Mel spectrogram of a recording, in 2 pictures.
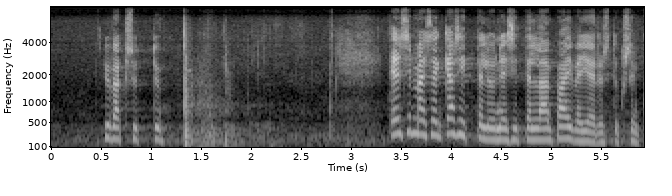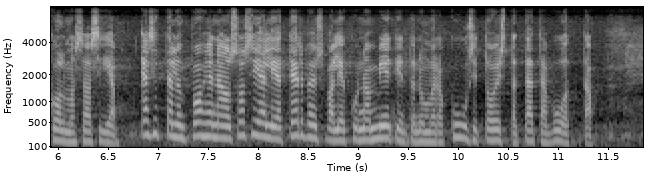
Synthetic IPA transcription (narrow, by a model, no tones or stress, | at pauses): hyʋæksyt̪ːy | e̞nsimːæiseŋkæsit̪ːelyne̞sit̪e̞lːæːmpæiʋæjærjest̪ykseŋko̞lmɑsɑsiɑkæsit̪ːelympo̞ɦenɑonso̞siɑːlijɑt̪e̞rʋe̞ysʋɑliokunːɑmmie̞t̪int̪ønumeɾokuːsit̪o̞ist̪ɑt̪æt̪æʋuot̪ːɑ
